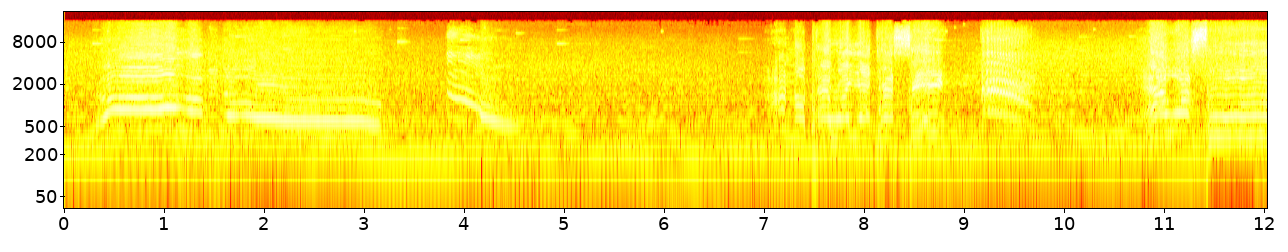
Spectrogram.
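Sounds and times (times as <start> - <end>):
keyboard chords: 0.0 - 12.0
man's wailing cry: 0.3 - 4.8, 9.2 - 9.8.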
